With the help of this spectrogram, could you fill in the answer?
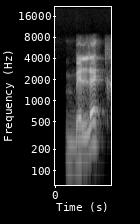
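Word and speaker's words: מֶלֶךְ: 돼 있죠 어 그러나 발음은 어떻습니까 멜렉 말라크 예 그래서 모음 부호만 다를 뿐이란 말이죠 그래서 멜레크 통치하는 거고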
